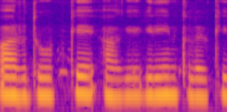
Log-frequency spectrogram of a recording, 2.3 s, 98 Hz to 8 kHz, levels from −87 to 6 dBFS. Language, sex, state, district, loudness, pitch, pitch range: Hindi, female, Uttar Pradesh, Jalaun, -20 LUFS, 190 Hz, 185-195 Hz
